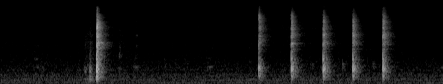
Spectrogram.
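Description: One loud sharp tap about a second in, then five quick, evenly spaced sharp taps, about three a second, near the end.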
